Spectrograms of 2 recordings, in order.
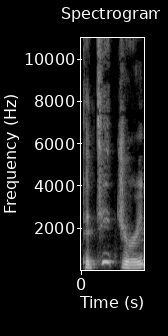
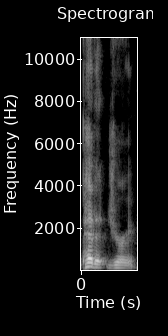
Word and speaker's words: petit jury: a Pettit jury because it should be pronounced petit jury because it's French it should be the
